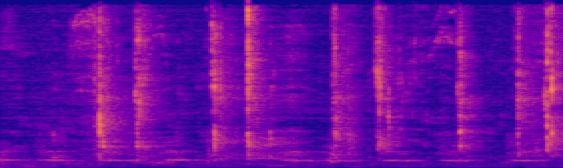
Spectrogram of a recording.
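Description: Close-up eating sounds: chewing and lip-smacking with many sharp wet mouth clicks, about two or three a second.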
